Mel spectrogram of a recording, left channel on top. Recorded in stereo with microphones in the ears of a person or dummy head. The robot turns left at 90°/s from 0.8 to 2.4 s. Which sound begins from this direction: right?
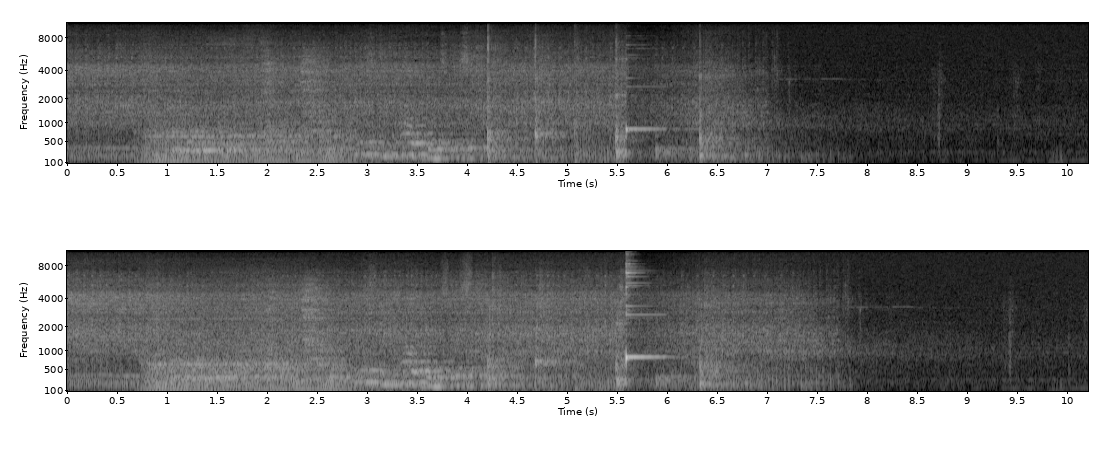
A bell, at 5.6 s.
